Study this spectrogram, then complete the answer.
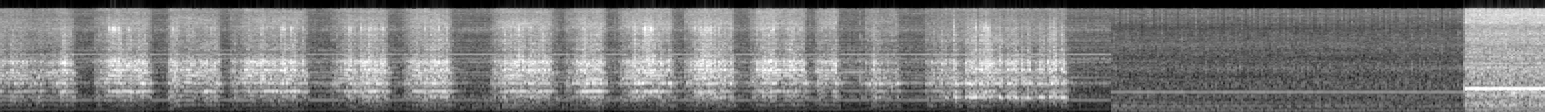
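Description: A small lathe motor hums steadily.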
